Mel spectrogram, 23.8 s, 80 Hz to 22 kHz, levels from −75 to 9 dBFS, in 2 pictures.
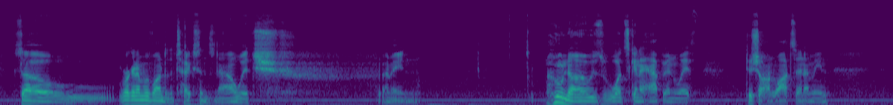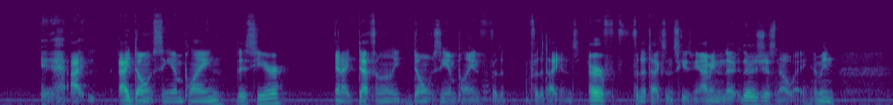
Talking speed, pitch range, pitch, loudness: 145 wpm, 105-115 Hz, 115 Hz, -34 LUFS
